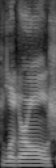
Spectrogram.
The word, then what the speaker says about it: Lagrange: Lagrange. I gotta say it with the French accent, and then we're fine. Euler Lagrange.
